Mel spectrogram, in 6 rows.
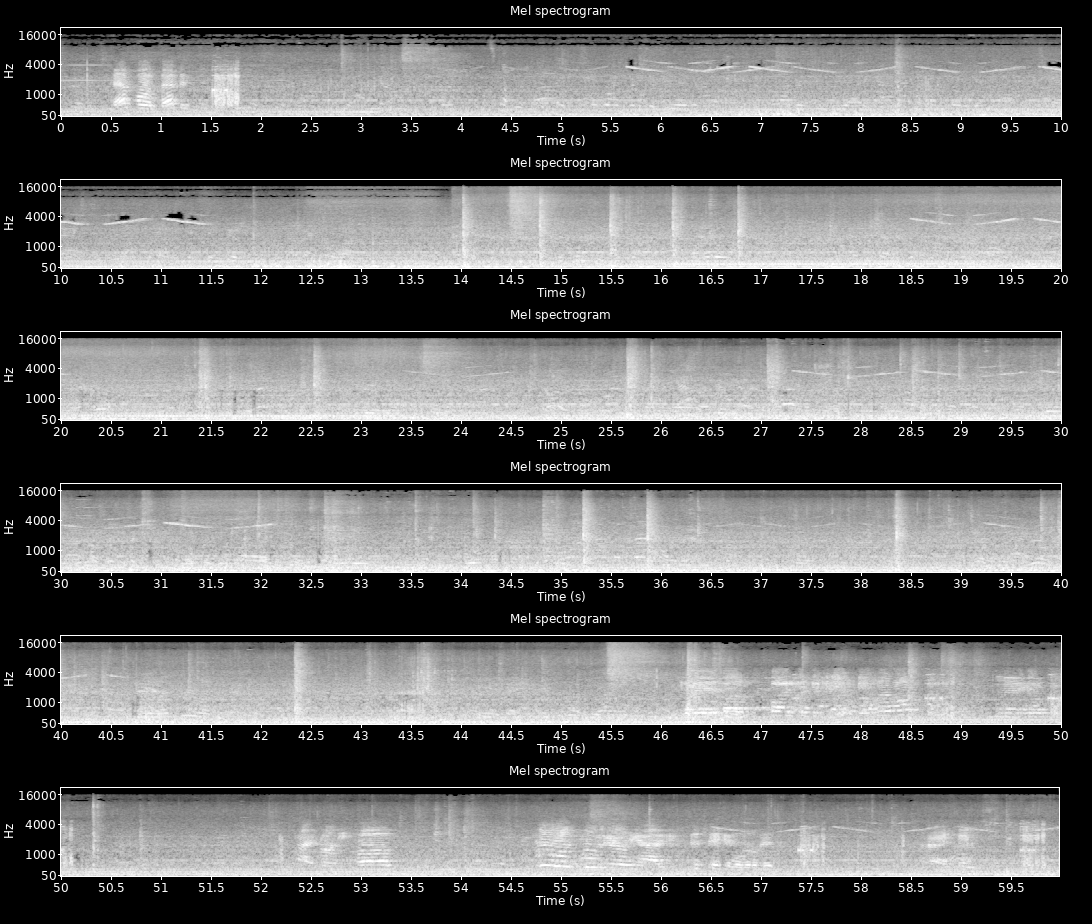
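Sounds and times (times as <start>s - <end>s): fire engines running: 0.0s - 59.9s.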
